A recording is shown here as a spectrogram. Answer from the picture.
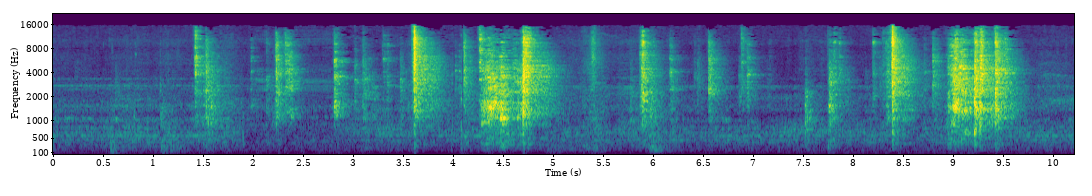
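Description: Metal clicks and clanks of block-style adjustable dumbbells being handled as their weight selector pins are pulled and reset: a string of sharp knocks, busiest about four seconds in and again near the end.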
